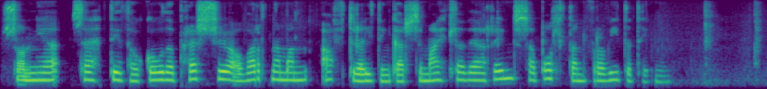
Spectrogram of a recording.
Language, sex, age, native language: Icelandic, female, 30-39, Icelandic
